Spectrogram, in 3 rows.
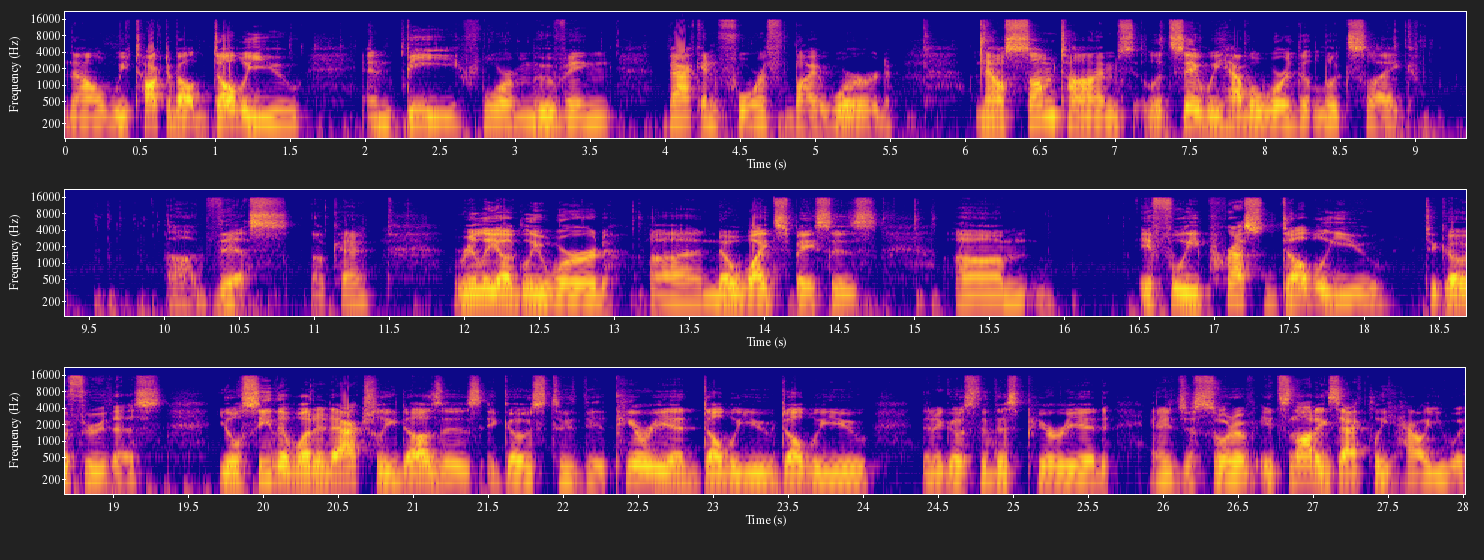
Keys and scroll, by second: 0.3-4.8 typing, 7.0-12.4 typing, 12.9 Escape, 13.6-14.9 typing, 16.3-18.4 typing, 23.0-23.7 typing.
